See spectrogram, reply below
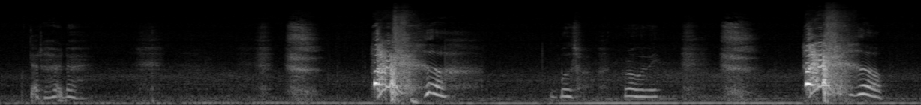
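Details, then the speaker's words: Person who feels they are getting a cold or flu, with aches, sore throat and headache, sneezing all morning: two loud explosive sneezes, each preceded by gasping inhalations, in a quiet room. "I need to. I've been sneezing like this all morning."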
